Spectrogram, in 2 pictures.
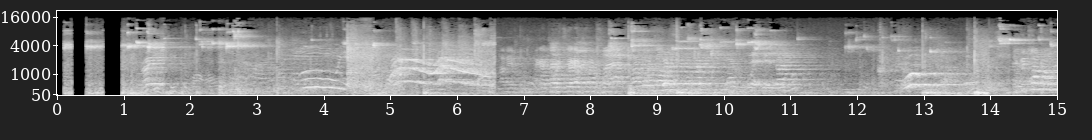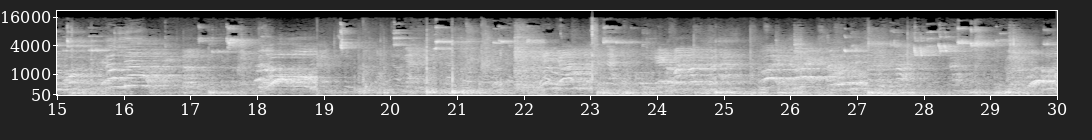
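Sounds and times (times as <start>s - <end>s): basketball bouncing on hardwood: 13.0s - 14.0s
players shouting: 18.0s - 19.0s.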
